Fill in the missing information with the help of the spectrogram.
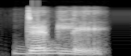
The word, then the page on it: deadly: Indian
